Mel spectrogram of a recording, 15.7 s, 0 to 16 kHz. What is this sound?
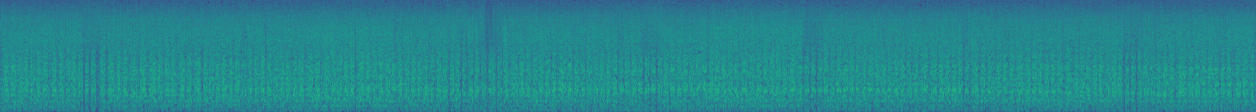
GPU noise pickup coil [RAW]
Recording of a computer graphics card.
Captured closing using a "telephone" pickup coil and a Zoom H5 recorder.
It's always nice to hear what projects you use these sounds for.
GPU, coil, electric, electrical, electricity, electromagnetic, electronics, noise, noisy, pick-up, pickup, raw, recording, telephone-pickup-coil, unprocessed, waves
